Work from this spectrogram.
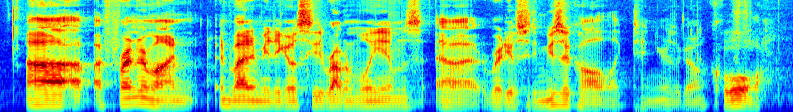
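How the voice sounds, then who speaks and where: On a very clean recording with a silent background, a man with an American accent and a fairly low, bright, sharp voice with vocal fry talks at a fairly quick pace with lively intonation and hardly any pauses. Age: 30s. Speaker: student. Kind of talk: casual chat.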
